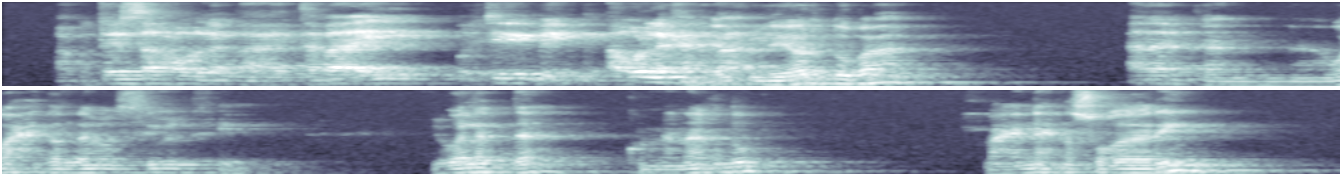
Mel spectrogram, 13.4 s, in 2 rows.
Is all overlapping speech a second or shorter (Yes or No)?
Yes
